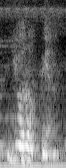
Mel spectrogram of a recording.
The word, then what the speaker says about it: European: Now children, it is starting with E, but if we will pronounce, this word will come. Okay, you will come, and you is a constant sound.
